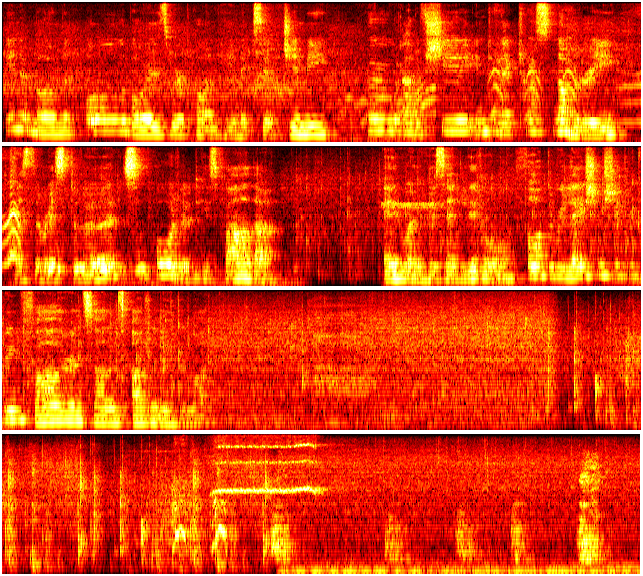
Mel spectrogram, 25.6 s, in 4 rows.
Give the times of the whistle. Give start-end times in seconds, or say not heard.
10.3-10.8, 21.2-22.4.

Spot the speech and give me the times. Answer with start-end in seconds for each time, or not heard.
0.0-9.1, 10.2-14.9.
